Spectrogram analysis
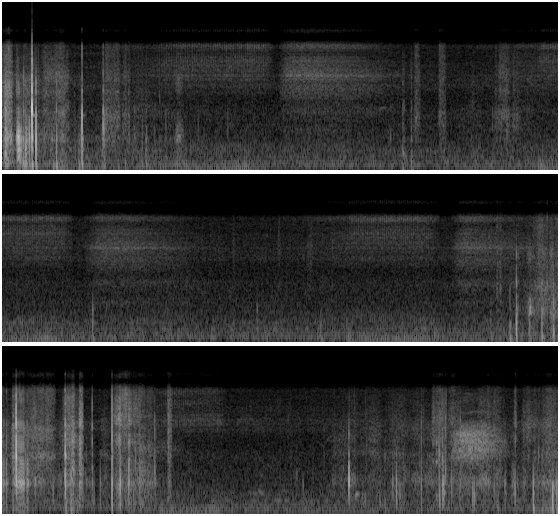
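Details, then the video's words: Brutus, an English bulldog, asleep and snoring indoors: soft, wheezy, rhythmic snores recur every couple of seconds, then louder snorting and snuffling bursts break in around the middle and end. "Brutus snoring"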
